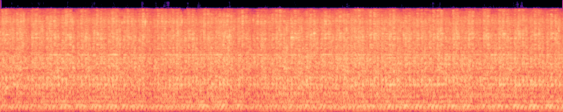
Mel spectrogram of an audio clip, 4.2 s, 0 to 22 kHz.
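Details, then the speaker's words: 1971 Mercury outboard (listed as 7.5, also called 72 horse) revived after coil and points work; running with cover on, pumping water, even crisp two-stroke idle with no stumbling; runs like a dream. "this thing was resurrected from the [Music] dead put a lot of hours into this thing trying to get it to run but now it runs like a dream"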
